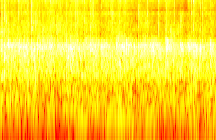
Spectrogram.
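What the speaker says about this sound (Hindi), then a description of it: "ताली बजाओ तो जोर वाली बजाओ, ट्रेन वाली नहीं" A meeting audience claps loudly and steadily, a dense wash of many hands filling the room with no pauses, as the crowd is urged to clap hard rather than in a slow rhythm.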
